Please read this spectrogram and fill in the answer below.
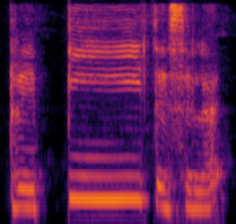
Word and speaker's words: repítesela: Repítesela. Tiene la sílaba tónica una antes de la antepenúltima. Por lo tanto, es una palabra sobreesdrújula.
